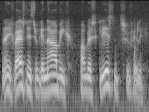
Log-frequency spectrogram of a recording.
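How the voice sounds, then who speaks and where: Radio play: ailing old Bavarian man, brooding and resigned, plain halting speech, medium pitch. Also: creaky, sharp tone, slight background noise. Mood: animated recalling. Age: older. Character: ailing, weary, brooding old retired husband. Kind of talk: naturalistic 1970s radio drama acting.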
